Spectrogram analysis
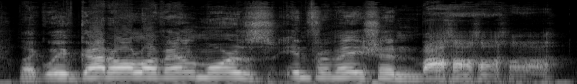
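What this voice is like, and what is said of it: Generic evil villain voice. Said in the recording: “It wasn't any sort of accent, just generic evil guy.”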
